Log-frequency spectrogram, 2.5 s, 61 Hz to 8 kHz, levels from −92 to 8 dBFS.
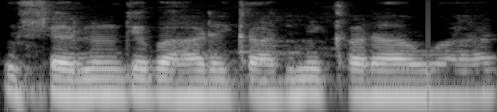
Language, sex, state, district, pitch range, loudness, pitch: Hindi, male, Bihar, Darbhanga, 125-130 Hz, -22 LUFS, 130 Hz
